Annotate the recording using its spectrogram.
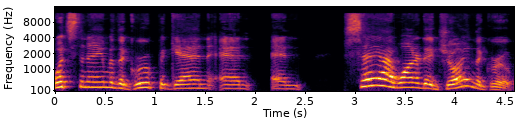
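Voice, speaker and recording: A high-pitched man with an American accent, very wide pitch swings and a fairly slow pace, over a quiet background. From New York. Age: 70s. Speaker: radio co-host. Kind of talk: radio interview. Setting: radio studio.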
